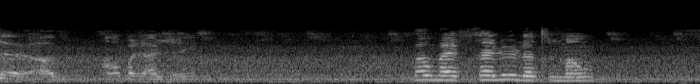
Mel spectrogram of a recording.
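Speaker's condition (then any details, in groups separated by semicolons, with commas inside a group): Traumatic brain injury; surgery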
